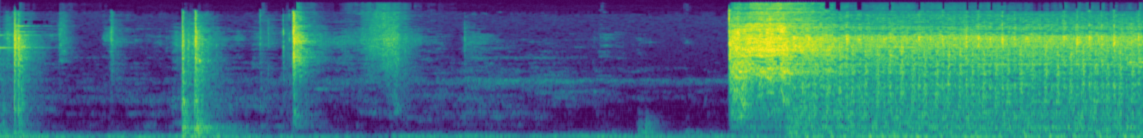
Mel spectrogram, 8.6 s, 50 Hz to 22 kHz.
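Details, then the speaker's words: Hero Honda CBZ Xtreme 150cc single-cylinder after tightening tappet valves: after a few clicks the engine catches and settles into a steady even idle, tappet noise much reduced; normal idle. "कल सुबह हमारे हिसाब से तो काफी हद तक किसी जो आवाज है वह कम हो गई है"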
